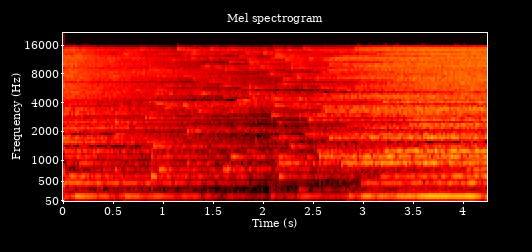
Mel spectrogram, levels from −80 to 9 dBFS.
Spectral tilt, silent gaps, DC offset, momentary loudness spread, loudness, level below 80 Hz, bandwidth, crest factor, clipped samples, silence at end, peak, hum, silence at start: -1 dB/octave; none; under 0.1%; 15 LU; -18 LUFS; -68 dBFS; 16 kHz; 18 dB; under 0.1%; 0 s; -2 dBFS; none; 0 s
